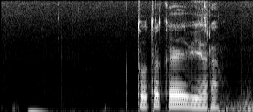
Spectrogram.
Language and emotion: Russian, neutral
